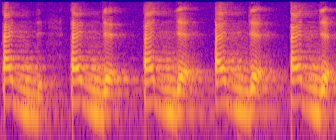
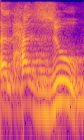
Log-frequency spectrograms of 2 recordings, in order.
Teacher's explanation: الجيم العربية الفصيحة هي التي ينحبس الصوت فيها ويصحبها ضمير في حالة خروجها من الأوتار الذي هو الجهر · Shown in: first take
